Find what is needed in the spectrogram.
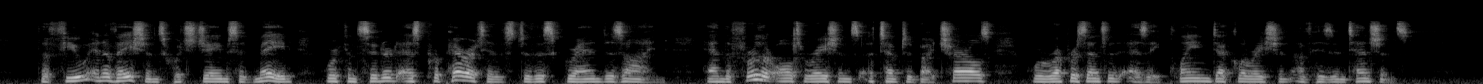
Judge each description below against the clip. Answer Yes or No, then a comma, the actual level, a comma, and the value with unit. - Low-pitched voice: Yes, low, 130 Hz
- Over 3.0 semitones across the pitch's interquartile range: No, average, 2.7 semitones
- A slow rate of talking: Yes, slow, 130 wpm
